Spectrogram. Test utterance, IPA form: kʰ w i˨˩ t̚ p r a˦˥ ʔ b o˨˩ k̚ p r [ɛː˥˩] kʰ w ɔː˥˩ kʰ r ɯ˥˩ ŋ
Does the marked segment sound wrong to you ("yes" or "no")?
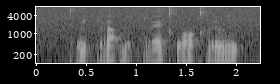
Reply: yes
